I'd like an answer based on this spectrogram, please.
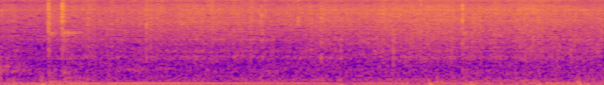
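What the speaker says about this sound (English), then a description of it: "we're just going to put our skirt steak right over our heat. That's the noise we're looking for" Marinated skirt steak sizzling over live fire on a Weber kettle grill, a steady close crackling hiss with small pops, no voices.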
